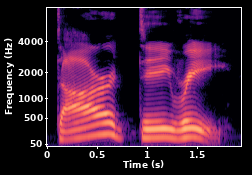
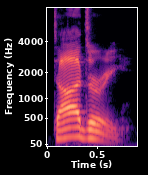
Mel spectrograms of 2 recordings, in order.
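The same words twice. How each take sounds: First: Dardiri very slowly as DAR, dee, REE; both R's sounded. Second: Said in the usual way. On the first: Shown as a demonstration. Showing chat the two R's, slow split pronunciation. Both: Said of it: "There's two R's".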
